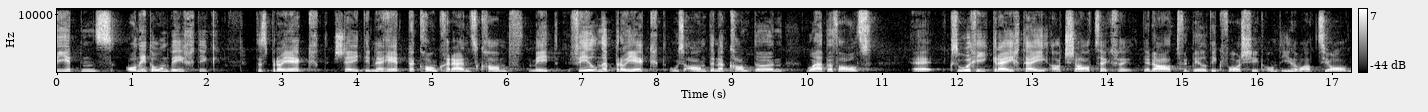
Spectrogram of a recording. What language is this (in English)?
Swiss German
